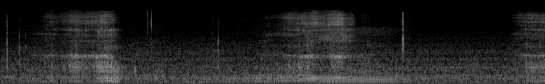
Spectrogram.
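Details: Adult man (father) snoring during sleep: loud rattling breaths with a low fluttering drone on inhalation, about one cycle every few seconds.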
